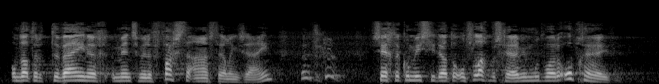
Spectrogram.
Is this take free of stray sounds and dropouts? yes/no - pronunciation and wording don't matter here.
no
